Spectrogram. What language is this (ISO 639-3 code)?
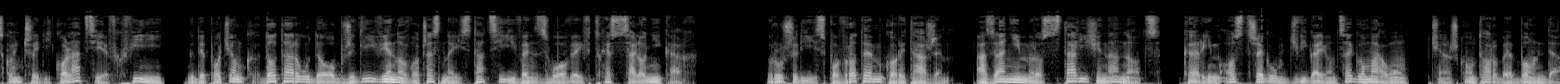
pol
